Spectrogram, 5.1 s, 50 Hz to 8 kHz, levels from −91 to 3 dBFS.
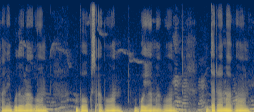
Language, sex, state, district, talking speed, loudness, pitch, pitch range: Chakma, male, Tripura, Unakoti, 105 wpm, -16 LUFS, 90 Hz, 90-95 Hz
